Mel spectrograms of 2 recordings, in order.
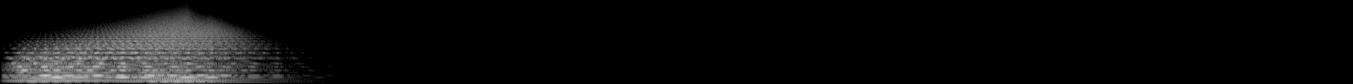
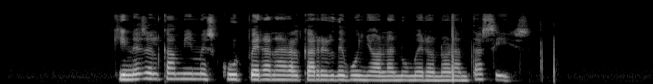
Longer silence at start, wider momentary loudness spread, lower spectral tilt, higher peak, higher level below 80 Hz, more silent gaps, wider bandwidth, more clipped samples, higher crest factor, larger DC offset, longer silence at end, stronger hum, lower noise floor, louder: second, 0.05 s vs 1.15 s; about the same, 11 LU vs 13 LU; about the same, -4 dB/octave vs -5 dB/octave; about the same, -2 dBFS vs -4 dBFS; second, under -90 dBFS vs -74 dBFS; neither; first, 15.5 kHz vs 11.5 kHz; neither; first, 26 dB vs 20 dB; neither; first, 10.75 s vs 1.1 s; neither; first, -82 dBFS vs -67 dBFS; about the same, -21 LUFS vs -23 LUFS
